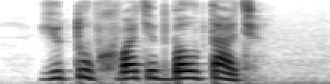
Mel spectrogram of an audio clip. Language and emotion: Russian, angry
